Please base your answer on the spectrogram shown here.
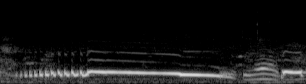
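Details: Male local puter (Barbary dove) singing vigorously in the morning: a rapid pulsed, rolling coo that runs into one long, smooth, slightly falling note. A shorter wavering coo follows at the end.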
